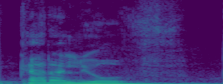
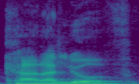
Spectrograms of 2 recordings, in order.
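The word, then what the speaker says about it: Королёв: que se chamava Sergei Karalyov. Claro que eu não podia falar Karalyov. Em russo se escreve K-O-R-O-L-E-V. Mas em russo, o som A letra O, quando ela não é tônica, ela vira A.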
